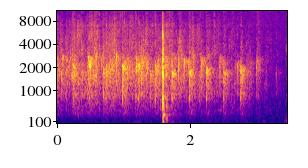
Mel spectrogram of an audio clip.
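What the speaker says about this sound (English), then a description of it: "Give applause, ladies and gentlemen" Scattered applause from an audience welcoming a speaker to a talk at a polytechnic, a moderate, uneven patter of clapping hands with one sharp knock partway through.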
